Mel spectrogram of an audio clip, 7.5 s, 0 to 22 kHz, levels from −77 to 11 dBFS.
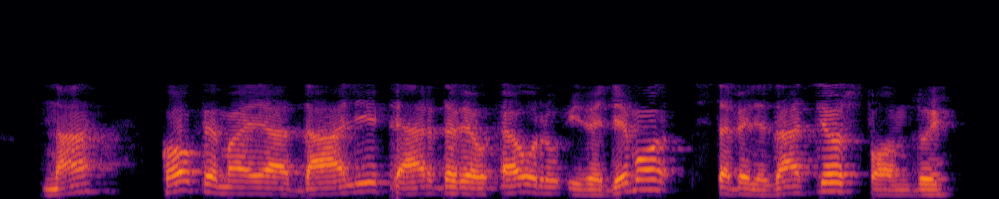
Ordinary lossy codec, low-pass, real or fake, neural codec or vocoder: AAC, 16 kbps; 7.2 kHz; real; none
